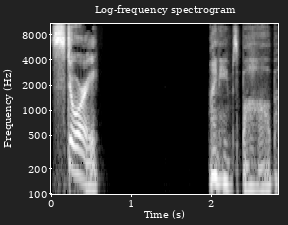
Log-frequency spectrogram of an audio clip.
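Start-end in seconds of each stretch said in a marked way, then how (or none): 2.0-2.8 gently spoken, low and soft. A newcomer introduces himself to the narrator, in a soft voice. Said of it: "he said in a soft voice".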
